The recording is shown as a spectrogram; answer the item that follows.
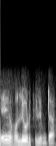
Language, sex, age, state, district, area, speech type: Odia, male, 45-60, Odisha, Bhadrak, rural, conversation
